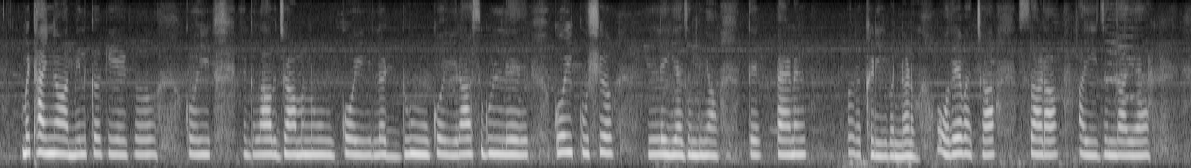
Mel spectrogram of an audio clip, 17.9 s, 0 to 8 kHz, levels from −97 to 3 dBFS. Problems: none marked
